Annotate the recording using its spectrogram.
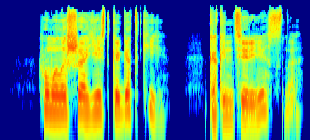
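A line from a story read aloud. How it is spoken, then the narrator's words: Pleased purring. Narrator (Russian): с непонятным наслаждением промурлыкала она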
